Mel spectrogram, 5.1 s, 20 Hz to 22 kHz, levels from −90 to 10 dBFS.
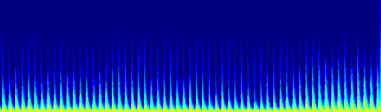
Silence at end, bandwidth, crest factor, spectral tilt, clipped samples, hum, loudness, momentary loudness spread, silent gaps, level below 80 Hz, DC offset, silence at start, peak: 0 s; 2.2 kHz; 8 dB; -12 dB/octave; under 0.1%; none; -31 LUFS; 2 LU; none; -30 dBFS; under 0.1%; 0 s; -18 dBFS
